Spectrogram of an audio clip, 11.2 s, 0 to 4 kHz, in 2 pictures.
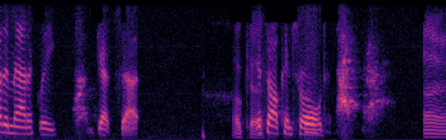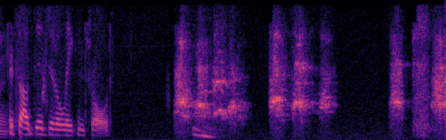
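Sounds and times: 
speech: 0:00.0 - 0:01.8, 0:02.9 - 0:04.4, 0:05.3 - 0:07.1, 0:07.8 - 0:08.5
dog barking: 0:01.0 - 0:01.2, 0:04.2 - 0:05.0, 0:07.8 - 0:11.1.

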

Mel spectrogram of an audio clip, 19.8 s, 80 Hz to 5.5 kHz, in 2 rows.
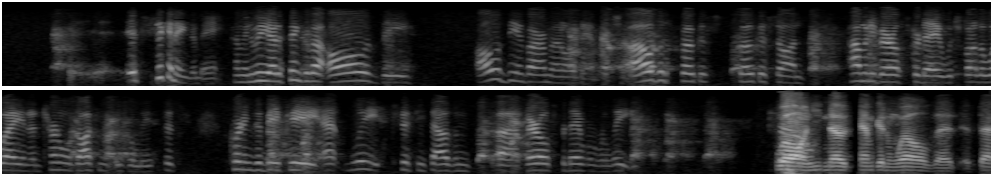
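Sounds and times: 
dog barking in the background: 0:00.5 - 0:00.9, 0:05.6 - 0:09.2, 0:10.6 - 0:11.3, 0:12.5 - 0:13.2, 0:14.6 - 0:15.3, 0:16.2 - 0:17.3
speech: 0:01.2 - 0:16.4, 0:17.6 - 0:19.7.

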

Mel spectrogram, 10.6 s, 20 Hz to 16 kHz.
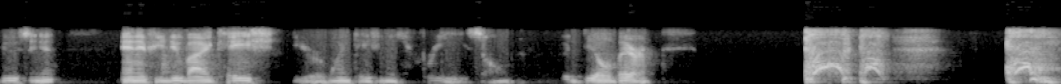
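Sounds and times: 
speech: 0:00.0 - 0:00.6, 0:01.2 - 0:06.8, 0:10.3 - 0:10.5
person coughing: 0:08.0 - 0:09.0, 0:10.1 - 0:10.5.

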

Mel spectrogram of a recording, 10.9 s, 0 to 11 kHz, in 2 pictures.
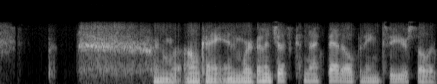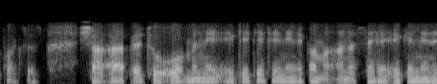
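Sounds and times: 
deep breath in and out: 0:01.0 - 0:02.0, 0:06.0 - 0:06.5
speech: 0:01.9 - 0:10.9.

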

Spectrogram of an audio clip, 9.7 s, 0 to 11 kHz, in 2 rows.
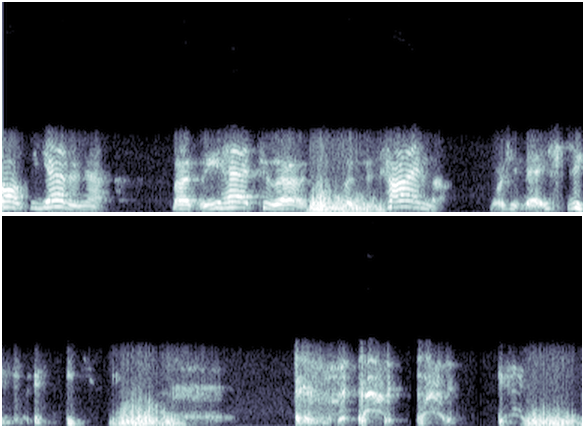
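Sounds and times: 
speech: 0:00.0 - 0:06.5
person coughing: 0:05.0 - 0:06.6, 0:07.3 - 0:09.6.

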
